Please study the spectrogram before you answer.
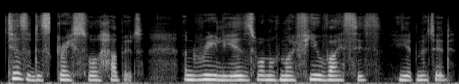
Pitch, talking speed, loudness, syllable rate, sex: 205 Hz, 195 wpm, -17 LUFS, 5.9 syllables/s, female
